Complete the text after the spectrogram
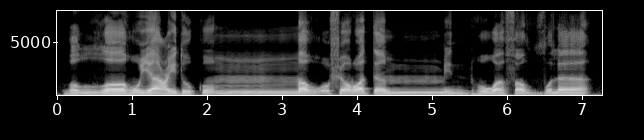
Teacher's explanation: اب اگلی مثال دیکھیں، ایک مثال اگلی، واللہ یعدکم مغفرہ، یعدکم، کم کی آخر میں جو آپ دیکھیں میم ساکن، مغفرہ کی پہلی میم متحرک، تو یعدکم کی میم کو مغفرہ کی میم میں آپ ادغام کریں گے اور غنّے کے ساتھ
